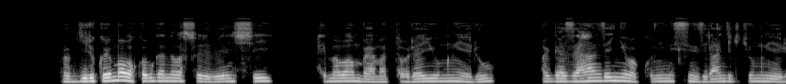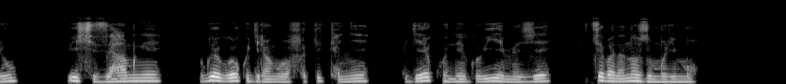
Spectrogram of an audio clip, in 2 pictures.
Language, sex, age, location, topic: Kinyarwanda, male, 25-35, Kigali, health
